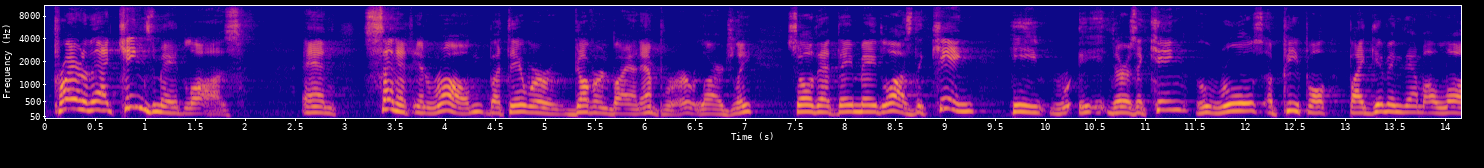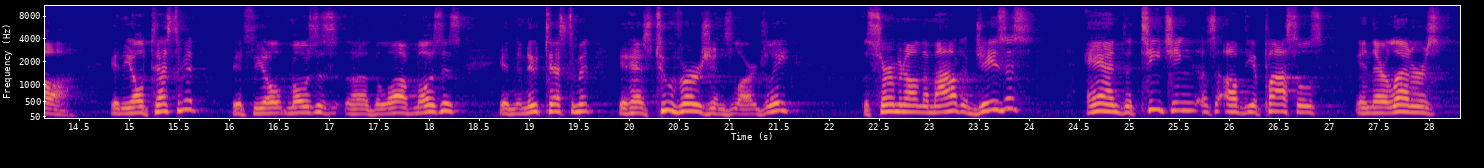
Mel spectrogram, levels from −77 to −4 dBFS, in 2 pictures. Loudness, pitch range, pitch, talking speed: -27 LUFS, 165-210 Hz, 190 Hz, 165 wpm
